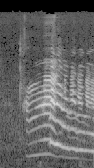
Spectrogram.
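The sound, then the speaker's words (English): A voice imitates loud goose honk snores: one drawn-out nasal tone, strong, swelling slightly and then sagging over about a second and a half, with no talking. “And then you hear very loud goose honk snores.”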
